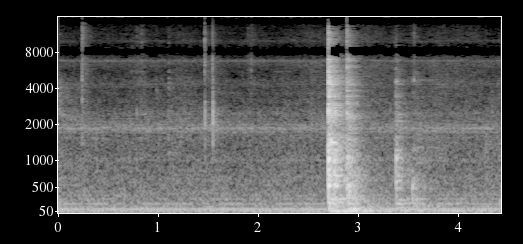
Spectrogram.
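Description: One loud clank of a kitchen utensil about two-thirds of the way in, with a short ring and a smaller click after it, over a steady low hum.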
